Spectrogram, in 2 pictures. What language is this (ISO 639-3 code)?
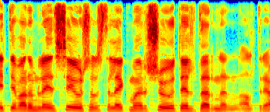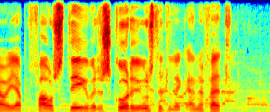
isl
